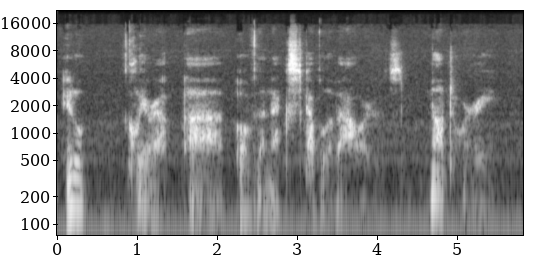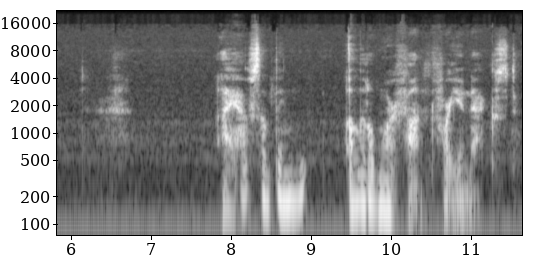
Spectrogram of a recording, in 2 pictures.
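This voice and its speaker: A man voicing a gentle, wry vampire apothecary in a breathy ASMR whisper, musing softly and reassuringly. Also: a little high, huge pitch swings, takes it slowly, long pauses, full character voice. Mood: mildly apologetic. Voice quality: breathy whisper with creaky edges. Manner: gentle, reassuring, hesitant musing with soft hums. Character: soft-spoken, patient, wry male vampire apothecary, collector of oddities.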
